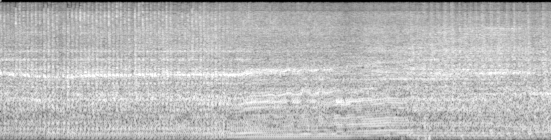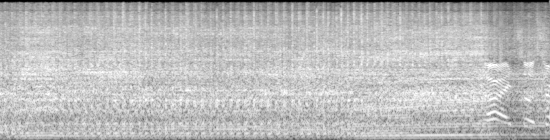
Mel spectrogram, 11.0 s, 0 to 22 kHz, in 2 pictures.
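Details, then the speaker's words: 1986 Yamaha Tri-Z YTZ250 two-stroke six-speed, warmed up after a ride. Buzzy idle climbs and settles too high. Owner suspects the mixture screw is set too far out. High idle. "to rev a little high. So, I probably had the mixer screw a little too far out."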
